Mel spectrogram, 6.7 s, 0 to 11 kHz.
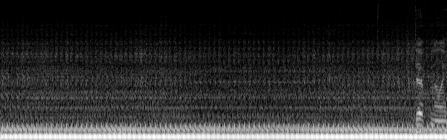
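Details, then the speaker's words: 2002 Subaru WRX with a built EJ25 2.6L STi hybrid engine with forged internals, cold start on a morning in the high 30s to 40s °F: deep idle with a regular hollow clatter. Owner suspects piston slap. Cold idle knock. "i have a good amount piston slap in the morning it's actually pretty loud when it's cold out but i want to give you guys a quick view of it and show you what it sounds like"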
